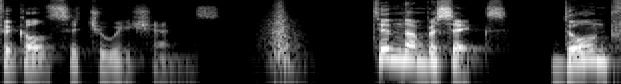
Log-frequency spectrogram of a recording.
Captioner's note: air whooshing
